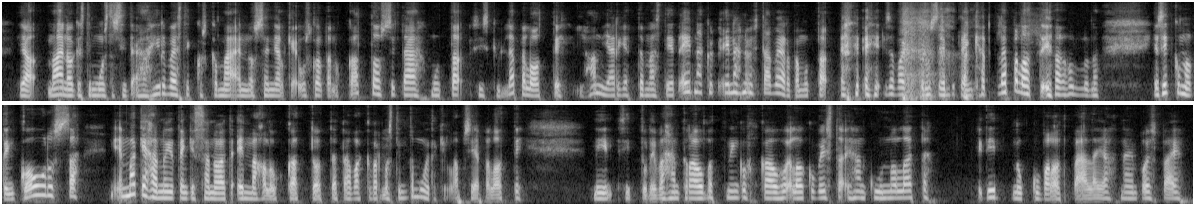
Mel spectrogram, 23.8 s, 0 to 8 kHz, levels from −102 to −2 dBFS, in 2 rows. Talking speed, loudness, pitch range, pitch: 205 wpm, -24 LUFS, 180-225 Hz, 195 Hz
